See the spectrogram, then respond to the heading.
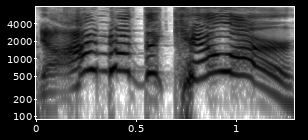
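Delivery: mocking yelling on one note. Mocking a voice actor's one-note yell while framed for murder: imitating Mindy yelling flatly. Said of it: "she's yelling and she's being like".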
